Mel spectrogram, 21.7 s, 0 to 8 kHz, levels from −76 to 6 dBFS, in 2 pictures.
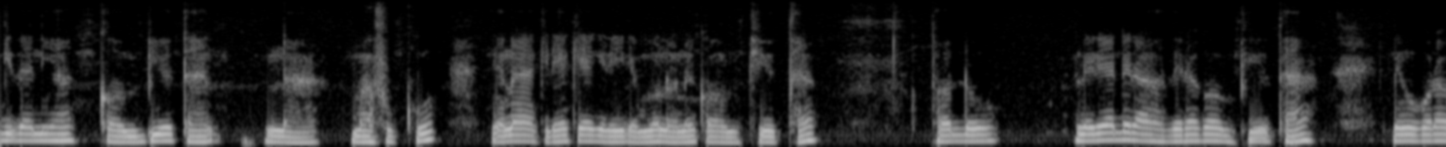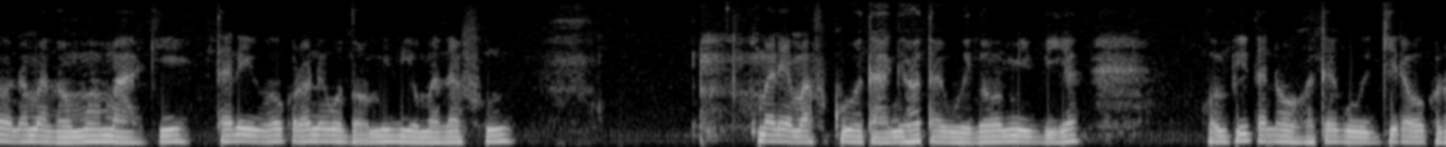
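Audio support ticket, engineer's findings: Gain pumping, whole clip: level swing around 10 dB, dynamics squashed flat. Likely input gain set far too high, with a fast limiter/compressor clamping down on peaks and releasing between them. Top end stops near 8 kHz, consistent with a wideband G.722 call path.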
